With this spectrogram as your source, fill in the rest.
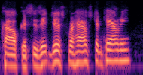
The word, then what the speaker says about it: Houston: Um, actually our one thing that our county is actually pronounced hon. All right, I shall. Thank you. Yeah, Hston County.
